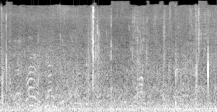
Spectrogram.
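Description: Faint, indistinct voices in the background over a steady low hum, with a few scattered clicks.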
